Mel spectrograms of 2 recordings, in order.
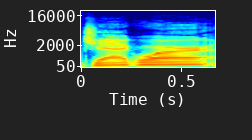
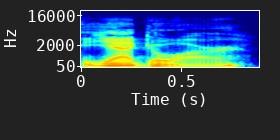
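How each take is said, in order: First: The word is said with only two syllables. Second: The word is drawn out into extra syllables. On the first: This is the speaker's own usual way. "I've always said Jaguar. I will never say more than that" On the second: Someone else said it this way. "Or as my uncle used to say"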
